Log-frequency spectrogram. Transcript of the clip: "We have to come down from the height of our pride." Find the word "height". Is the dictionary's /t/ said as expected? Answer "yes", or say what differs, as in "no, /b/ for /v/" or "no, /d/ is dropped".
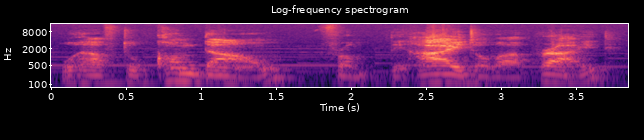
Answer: yes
